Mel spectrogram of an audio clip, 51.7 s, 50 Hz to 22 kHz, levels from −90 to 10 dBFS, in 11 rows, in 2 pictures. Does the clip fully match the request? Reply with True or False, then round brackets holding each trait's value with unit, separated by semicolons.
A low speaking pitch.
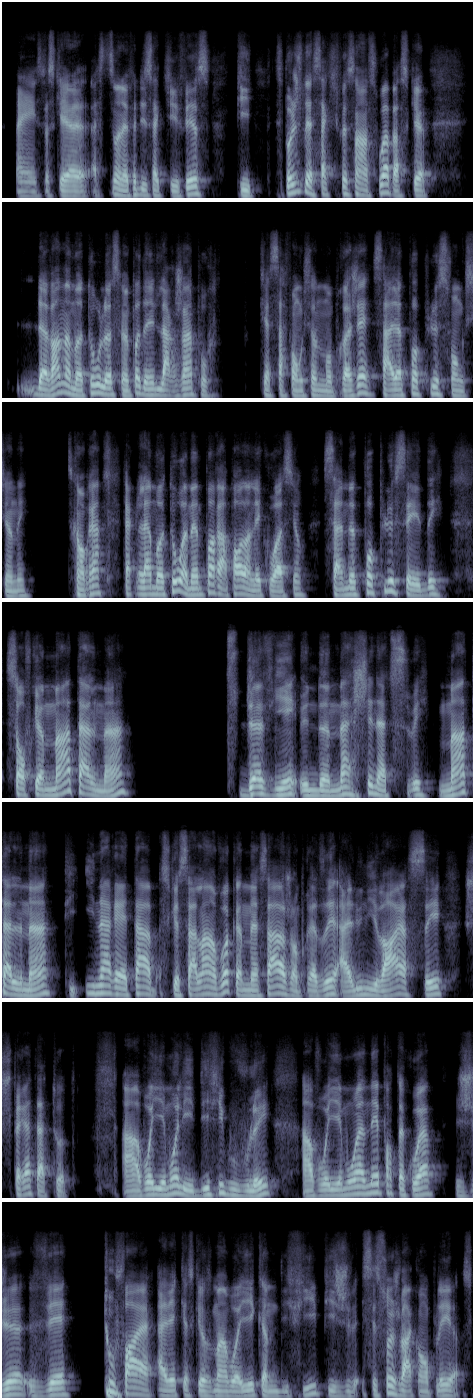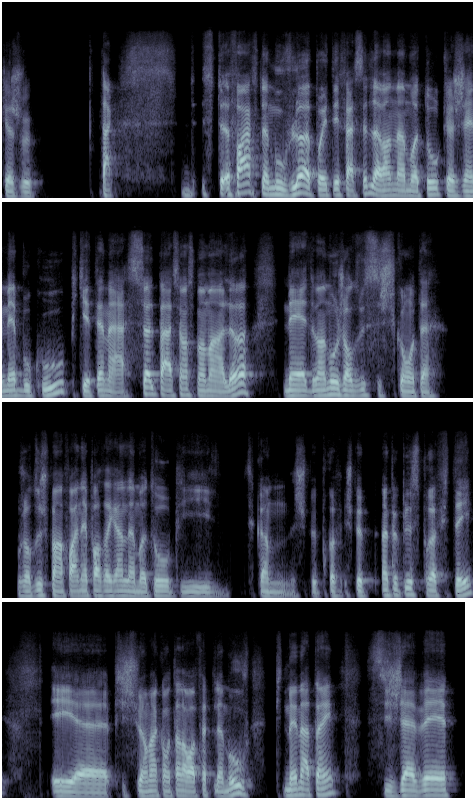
True (110 Hz)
